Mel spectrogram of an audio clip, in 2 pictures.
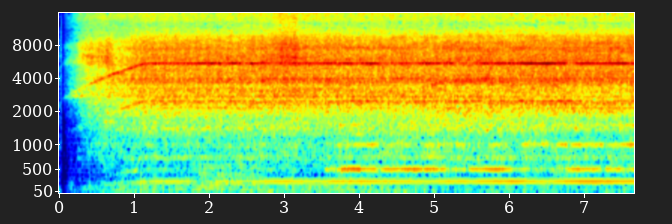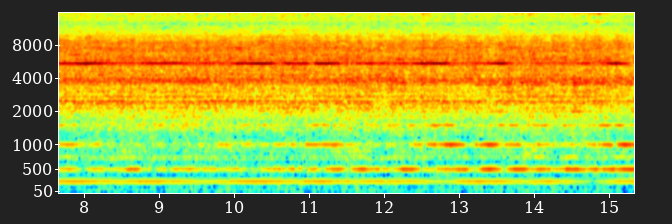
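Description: CNC router spindle running, its bit carving a wooden door panel. It rises in pitch over about the first second, then holds a steady whine.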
